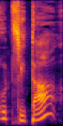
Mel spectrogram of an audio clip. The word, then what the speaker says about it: occitan: Also stand dort das Wort, also richtig ausgesprochen, Occita, also auf Deutsch würde man vielleicht sagen Occitan, also Occitan geschrieben, O-C-C-I-T-A-N. Und das ist ja der Name einer Sprache, also in der Sprache selber Occita, die in Südfrankreich gesprochen wird und so ein bisschen ganz am Rand im Piemont in Norditalien, wo ja auch dieses Produkt herkommt.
